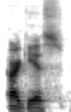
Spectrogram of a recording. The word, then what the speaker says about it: Arceus: Arceus, am I pronouncing that correctly? Arceus? – Arceus.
